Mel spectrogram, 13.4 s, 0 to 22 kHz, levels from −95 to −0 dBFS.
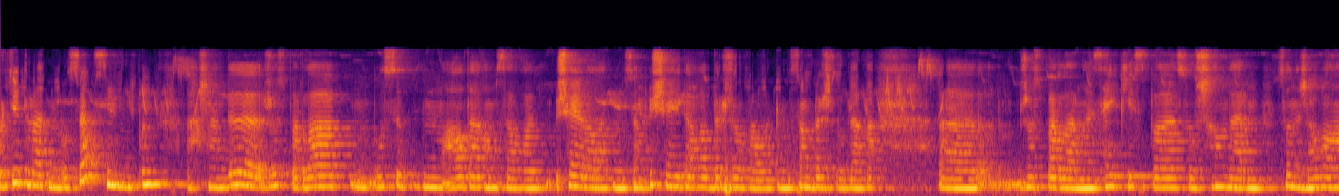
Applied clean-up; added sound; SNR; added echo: neural separator model SepFormer DNS4.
